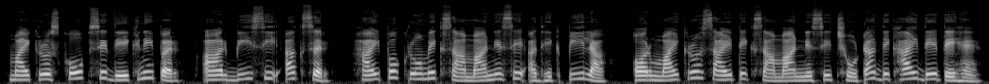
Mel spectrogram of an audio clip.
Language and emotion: Hindi, neutral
